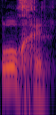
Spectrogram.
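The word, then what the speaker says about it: אֹכֶל: Alors ici le mot ochel, il faut le lire ochel. L'accent tonique sur le o.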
